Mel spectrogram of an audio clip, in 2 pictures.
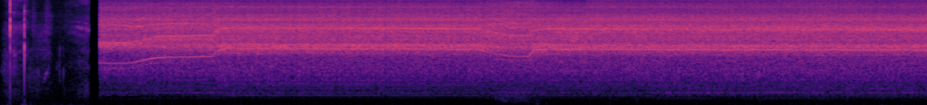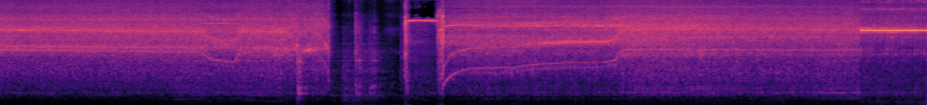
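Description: A power drill bores into a Diaco finger brake with a loud, high, whining hum that shifts pitch as it bites. It cuts out briefly for a couple of seconds near the end, then spins back up.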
